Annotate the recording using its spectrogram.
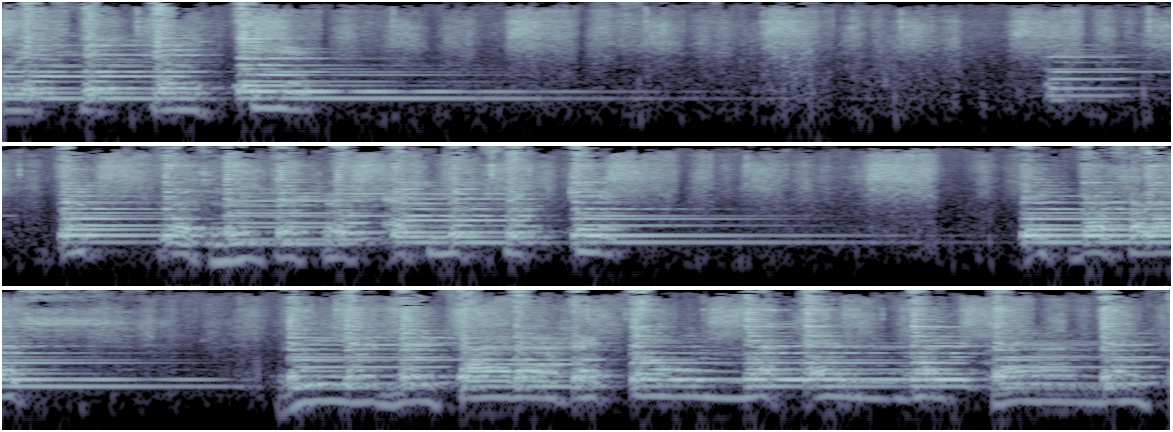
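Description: Music of rhythmically strummed chords on a plucked string instrument. Twice the strumming stops and the chords ring on and fade, before the strumming starts up again.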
